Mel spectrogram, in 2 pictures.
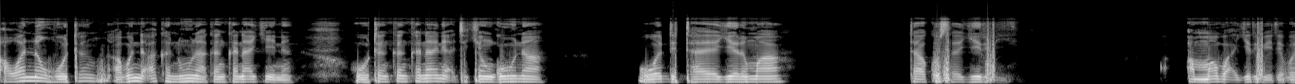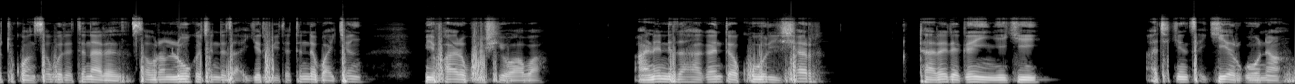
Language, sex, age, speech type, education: Hausa, male, 15-29, spontaneous, tertiary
